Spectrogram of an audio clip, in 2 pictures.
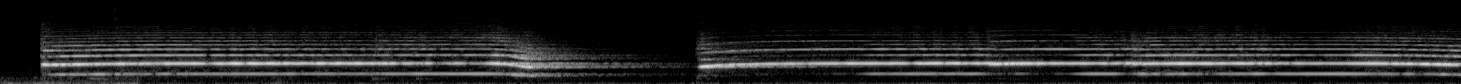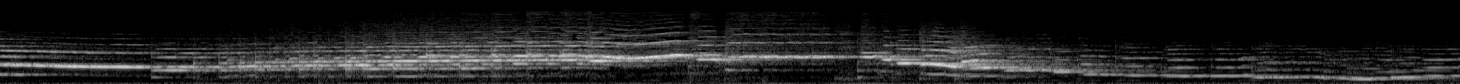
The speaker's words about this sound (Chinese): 我们现在来听听 Robert Dick 的代表作品《Sliding Life Blues》，这首就是用滑音吹头所演奏的。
